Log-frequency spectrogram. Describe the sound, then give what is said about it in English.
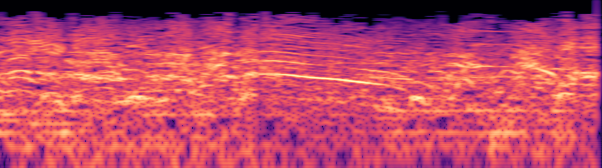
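Protesters outside Trump Tower in New York City during demonstrations over George Floyd's death shout and chant as a loud, continuous mass of voices with no pauses. “This is the sound of protesters outside Trump Tower in New York City last evening.”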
